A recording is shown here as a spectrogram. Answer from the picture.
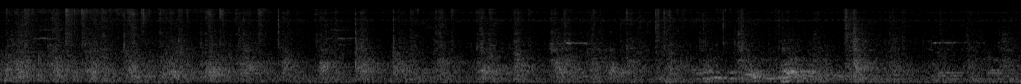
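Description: Hoofbeats of a Thoroughbred horse moving under saddle on the footing of an indoor arena, a steady run of strides.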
